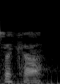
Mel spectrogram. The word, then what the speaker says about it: Sychar: I don't know how you want to pronounce it. Sychar. I pronounce it Sychar.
